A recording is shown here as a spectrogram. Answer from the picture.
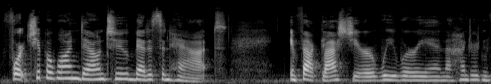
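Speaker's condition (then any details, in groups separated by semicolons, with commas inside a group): No condition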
